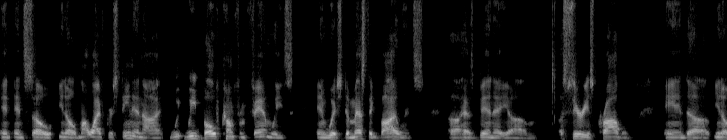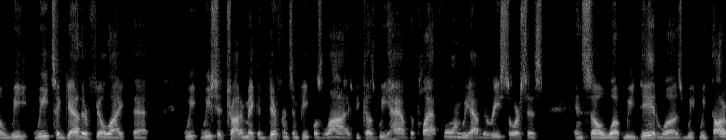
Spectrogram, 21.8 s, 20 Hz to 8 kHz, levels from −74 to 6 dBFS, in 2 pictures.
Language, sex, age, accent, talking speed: English, male, 40-59, American, 185 wpm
